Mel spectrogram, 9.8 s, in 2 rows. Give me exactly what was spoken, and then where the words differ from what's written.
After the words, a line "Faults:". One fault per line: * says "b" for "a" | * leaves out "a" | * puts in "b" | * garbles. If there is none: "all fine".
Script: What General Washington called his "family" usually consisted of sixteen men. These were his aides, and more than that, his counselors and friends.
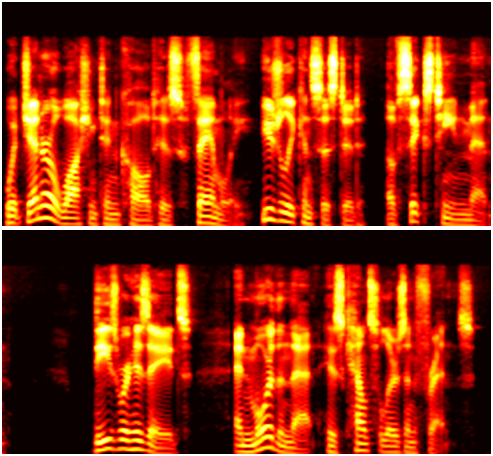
What General Washington called his "family" usually consisted of sixteen men. These were his aides, and more than that, his counselors and friends.
Faults:
all fine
